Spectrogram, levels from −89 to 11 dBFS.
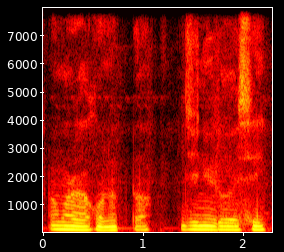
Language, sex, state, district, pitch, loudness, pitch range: Bengali, male, West Bengal, Cooch Behar, 120 Hz, -15 LUFS, 115-125 Hz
